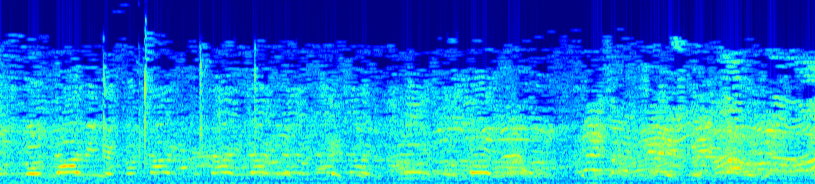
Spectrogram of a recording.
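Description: Many children's voices shouting and calling over one another at once, a continuous high-pitched babble from young rugby players.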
